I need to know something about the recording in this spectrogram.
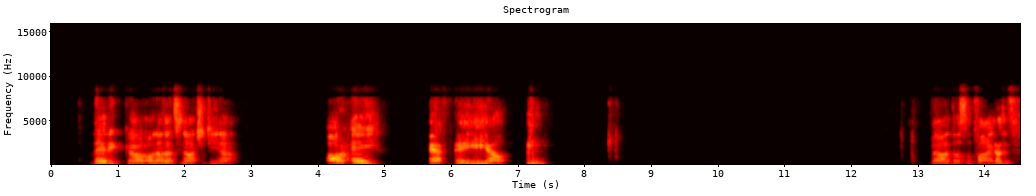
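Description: A middle-aged man speaks calmly over an online call.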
